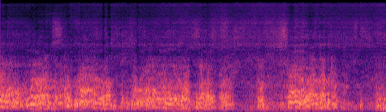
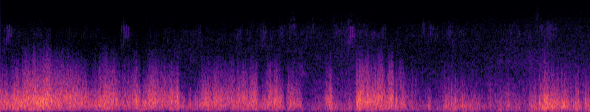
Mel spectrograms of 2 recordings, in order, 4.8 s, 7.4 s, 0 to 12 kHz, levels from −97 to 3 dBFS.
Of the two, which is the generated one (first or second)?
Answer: first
